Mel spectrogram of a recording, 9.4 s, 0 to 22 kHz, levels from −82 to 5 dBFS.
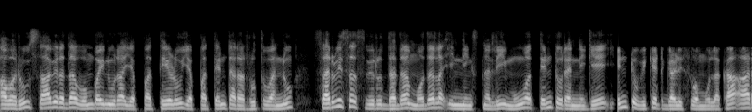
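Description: Right after "ಇನ್ನಿಂಗ್ಸ್ನಲ್ಲಿ ಮೂವತ್ತೆಂಟು ರನ್ನಿಗೆ", at 7.64 s, there's a handover gap: the call gets passed from one network to another and nothing comes through during the switch. The speech cuts out fast and you get 80 ms of dead silence, to 7.72 s. Whatever was said in that slice is simply gone, not muffled or garbled.

When the sound comes back at 7.72 s, it has taken a fallback to narrowband. Before the switch it's clear HD Voice, which fits AMR-WB at around 12.65 kbit/s with only light coding damage. From 7.72 s to the end it sounds like AMR-NB at around 12.2 kbit/s. Nothing above 4 kHz gets through, so the speech goes duller and rougher, with that flat old-phone quality, and it stays that way for the rest of the clip.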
